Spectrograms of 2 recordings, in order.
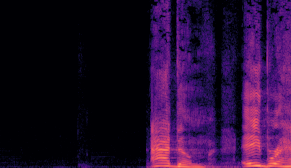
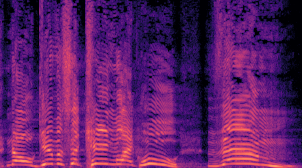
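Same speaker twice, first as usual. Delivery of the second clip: raised, insistent voice of a crowd; acted demand; 8 semitones higher, 3 dB louder than usual. Israel demanding a king from God, insistent. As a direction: play a people refusing and demanding.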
